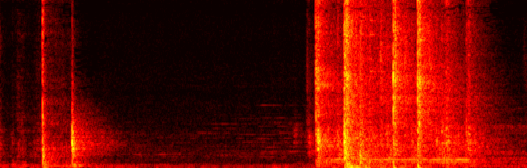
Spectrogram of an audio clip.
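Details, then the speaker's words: Williams Hotline pinball machine after repair: two sharp clacks as A and B relays pull in to up position, then quick clicks and chimes; normal relay operation. "we go and the a and B are now in the up position which is good there's the a and the B relay"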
